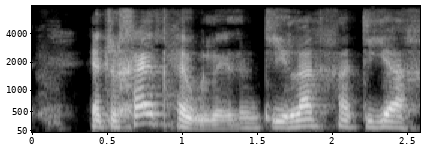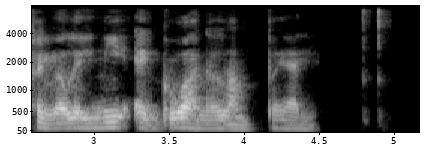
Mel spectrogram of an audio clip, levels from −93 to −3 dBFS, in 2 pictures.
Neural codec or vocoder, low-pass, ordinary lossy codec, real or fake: codec, 16 kHz in and 24 kHz out, 1.1 kbps, FireRedTTS-2 codec; 7.2 kHz; AAC, 48 kbps; fake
